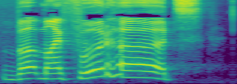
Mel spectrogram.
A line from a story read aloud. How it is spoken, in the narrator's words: Daddy wailed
